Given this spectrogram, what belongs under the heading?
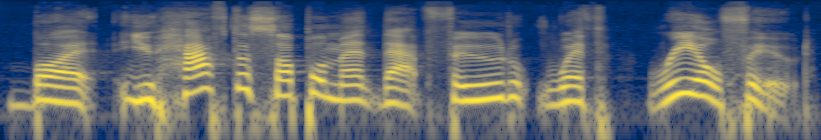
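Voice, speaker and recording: A woman's voice: on the high side, animated, slow, a little mellow, no room sound. Casual middle-aged American woman, close dry sound. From United States. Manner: informal, emphatic, addresses listeners directly. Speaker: podcast host. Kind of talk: casual instructional podcast talk.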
